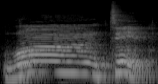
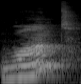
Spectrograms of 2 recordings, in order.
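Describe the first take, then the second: First: "Wanted," as a drawn-out, higher WAN, then TED; two syllables. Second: "want," in a single beat ending on T; one syllable. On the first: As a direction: stretch and separate both syllables of "Wanted,". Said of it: "two syllables". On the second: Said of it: "one syllable". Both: Shown as a demonstration.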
